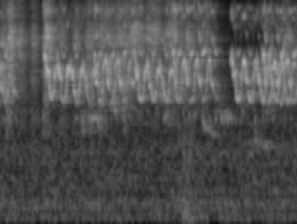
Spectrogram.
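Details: Budgerigars in a colony at feeding time, father budgie feeding two young; almost unbroken, wavering high twitter with a brief drop near the middle.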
